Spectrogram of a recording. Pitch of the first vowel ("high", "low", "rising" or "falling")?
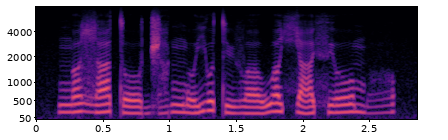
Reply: rising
